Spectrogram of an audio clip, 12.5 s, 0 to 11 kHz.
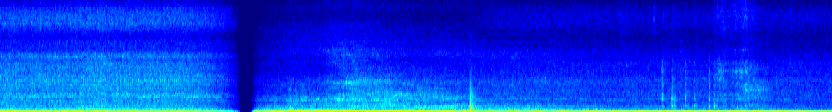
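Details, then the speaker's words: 1990 Ford Ranger, reman long block, idling after reconnecting the PCV line: uneven, lumpy idle with exhaust puffing in and out irregularly at the tailpipe instead of blowing steadily, a steady miss; exhaust valve hanging open. "to show you what I was talking about with the exhaust on this thing pulling back in and out in and out it's not a consistent I think it's one up in the pipe which it shouldn't be doing"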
